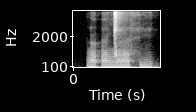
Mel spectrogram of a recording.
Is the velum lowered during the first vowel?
yes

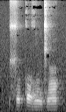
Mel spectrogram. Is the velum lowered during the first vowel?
no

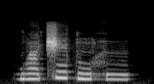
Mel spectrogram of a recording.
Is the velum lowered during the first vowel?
yes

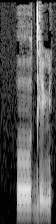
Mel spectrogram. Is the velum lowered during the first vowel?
no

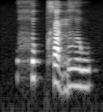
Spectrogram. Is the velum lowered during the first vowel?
no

